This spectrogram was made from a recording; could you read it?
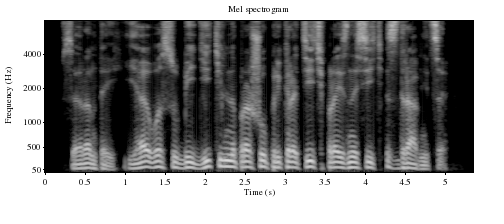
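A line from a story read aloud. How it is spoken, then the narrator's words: Whisper close to ear. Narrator (Russian): прошептал он, наклонившись к самому уху Антона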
